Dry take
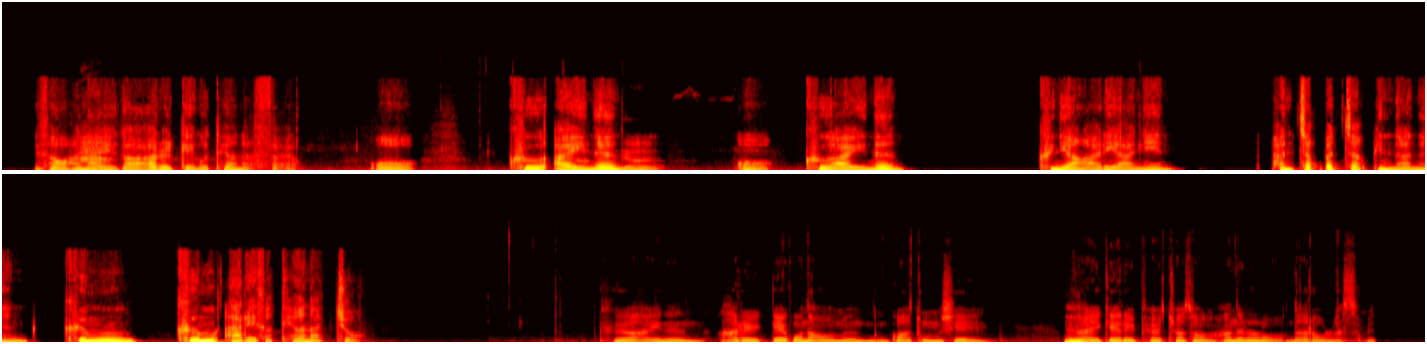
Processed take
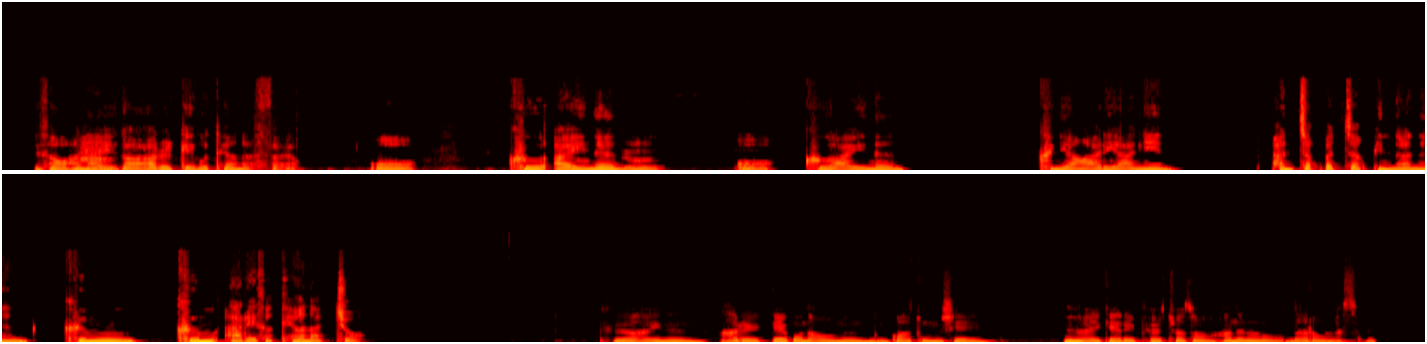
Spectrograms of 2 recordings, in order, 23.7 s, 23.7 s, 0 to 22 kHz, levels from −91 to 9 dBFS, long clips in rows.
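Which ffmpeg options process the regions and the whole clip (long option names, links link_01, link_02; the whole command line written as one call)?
ffmpeg -i in.wav -filter_complex "[0:a]asettb=1/sr,asplit=3[link_01][link_02][link_03];[link_01]atrim=end=6.264[link_04];[link_02]atrim=start=6.26:end=9.48,asetpts=PTS-STARTPTS,afade=type=in:duration=0.004:curve=qsin,afade=type=out:start_time=3.216:duration=0.004:curve=qsin,agate=range=-33dB:threshold=-50dB:ratio=3:release=100:detection=peak,equalizer=frequency=1300:width_type=o:width=0.35:gain=11,acompressor=threshold=-28dB:ratio=6:attack=3.2:release=140:knee=1:detection=peak[link_05];[link_03]atrim=start=9.476[link_06];[link_04][link_05]acrossfade=duration=0.004:curve1=hsin:curve2=qsin[link_07];[link_07][link_06]acrossfade=duration=0.004:curve1=qsin:curve2=hsin,afftdn=noise_reduction=13:noise_floor=-44,acompressor=threshold=-29dB:ratio=3,volume=-4.5dB" out.wav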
